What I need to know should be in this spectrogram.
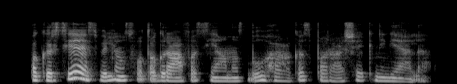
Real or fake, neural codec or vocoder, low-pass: real; none; 7.2 kHz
